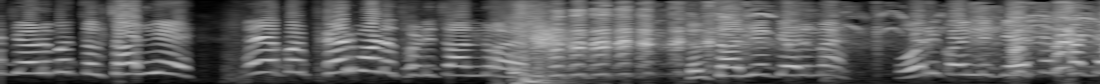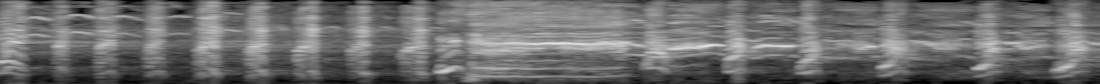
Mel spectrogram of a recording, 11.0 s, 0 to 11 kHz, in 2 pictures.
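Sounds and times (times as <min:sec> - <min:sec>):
hearty laughter: 0:02.7 - 0:11.0.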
